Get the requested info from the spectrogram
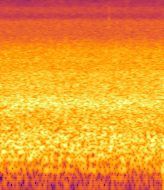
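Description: Steady, even hiss of background noise with no speech, unchanging throughout.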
